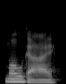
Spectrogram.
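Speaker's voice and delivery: "Mulgai" said as "mul-guy"; two syllables in "Mulgai", the last rhyming with "eye"; correct local pronunciation. Shown as a demonstration. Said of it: "It's Mulgai".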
